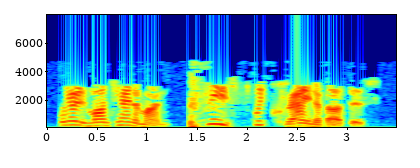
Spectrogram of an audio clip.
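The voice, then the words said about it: Put-on Australian accent, sounds Irish. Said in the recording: “if you do it in Australian, do an Australian voice... that probably sounds more like Irish, I'd say.”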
